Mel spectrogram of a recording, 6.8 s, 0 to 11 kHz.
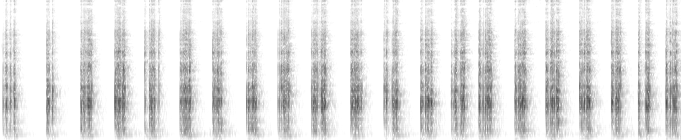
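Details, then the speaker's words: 6-inch speaker with a large magnet tested with a single cell, one wire end on the cell and the other tapped: crisp, even, loud clicks about three a second, nothing scratchy, as the cone moves back and forth; coil and cone are healthy. "और इससे screen आगे-पीछे भी हिलती है। Screen हिलती है, इसी वजह से ध्वनि उत्पन्न होती है।"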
